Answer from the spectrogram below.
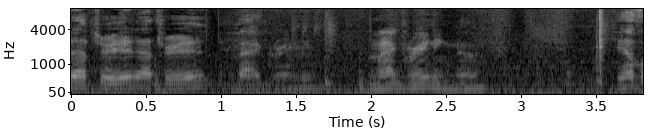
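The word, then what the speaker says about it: Groening: Matt Graing. Matt Graing. No, he has like an X in his signature. That always threw me off. I used to pronounce his name Matt Goring or some like that.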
